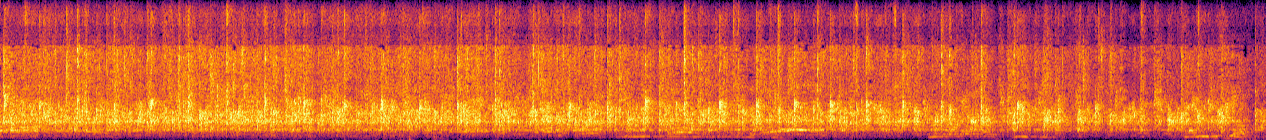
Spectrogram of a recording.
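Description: An audience at a Bible conference applauds steadily and loudly for the whole stretch, a dense continuous clatter of clapping with a faint voice rising over it toward the end.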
